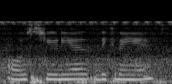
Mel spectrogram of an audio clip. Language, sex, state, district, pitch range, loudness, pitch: Hindi, female, Bihar, Araria, 230-235 Hz, -25 LUFS, 230 Hz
